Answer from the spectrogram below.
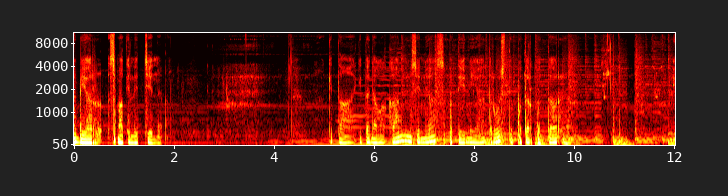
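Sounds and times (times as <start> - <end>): sewing machine motor humming: 2.6 - 5.0.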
